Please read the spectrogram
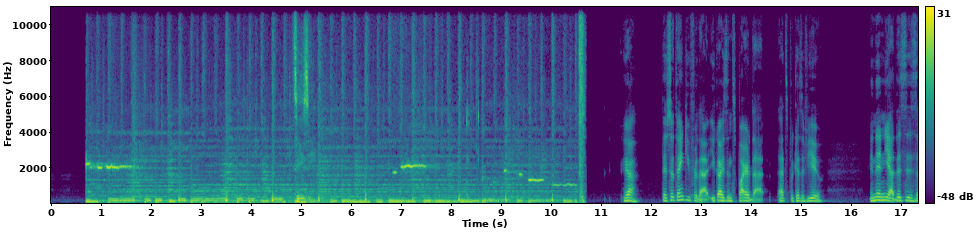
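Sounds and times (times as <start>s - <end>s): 
person whistling a tune: 0.7s - 1.8s, 6.8s - 7.7s, 8.8s - 10.6s
music: 0.7s - 10.7s
speech: 4.9s - 5.4s, 11.5s - 15.5s, 16.4s - 17.3s.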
